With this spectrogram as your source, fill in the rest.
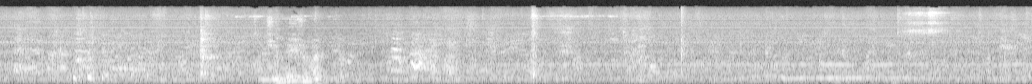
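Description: A drummer strikes a cymbal.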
